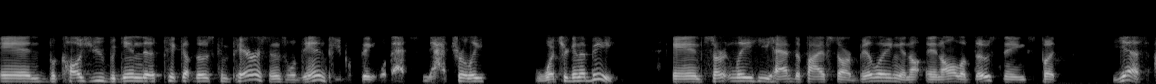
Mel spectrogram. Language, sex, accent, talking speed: English, male, American, 185 wpm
